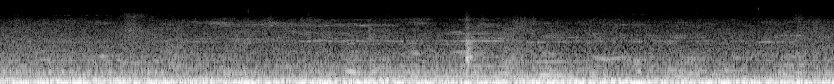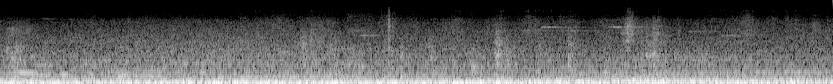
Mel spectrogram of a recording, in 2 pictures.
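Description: People chatter in a busy street.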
